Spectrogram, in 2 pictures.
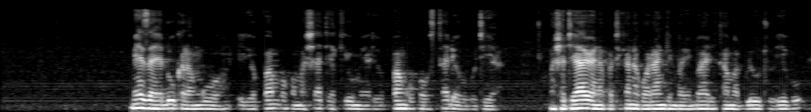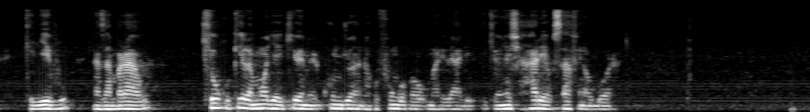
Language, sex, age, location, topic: Swahili, male, 25-35, Dar es Salaam, finance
